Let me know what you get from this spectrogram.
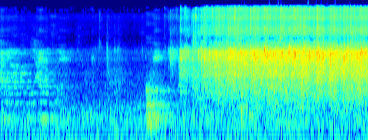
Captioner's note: applause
